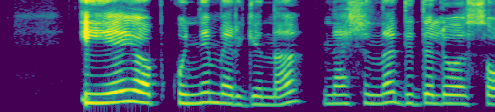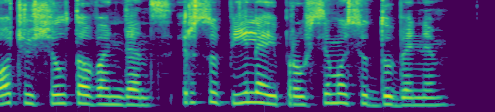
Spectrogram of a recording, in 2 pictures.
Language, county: Lithuanian, Vilnius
